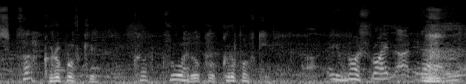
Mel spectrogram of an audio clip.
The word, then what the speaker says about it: Krupówki: Krupówki. Well, it's one of those words which you write and you pronounce it the same way, actually.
